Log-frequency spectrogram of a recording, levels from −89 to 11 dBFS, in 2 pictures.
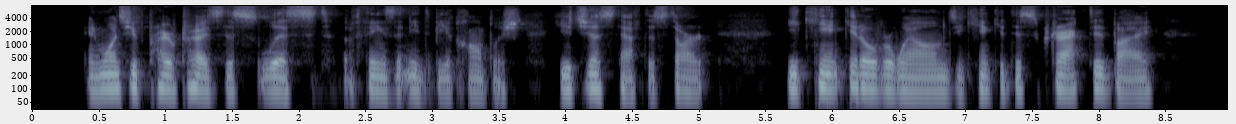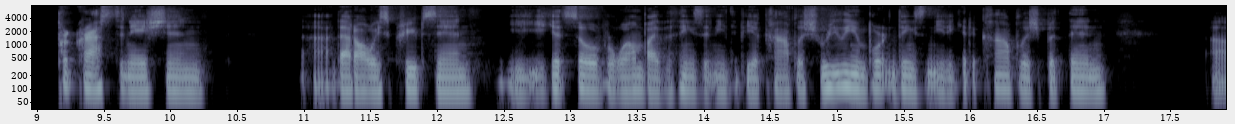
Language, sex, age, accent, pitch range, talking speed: English, male, 30-49, American, 90-105 Hz, 190 wpm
